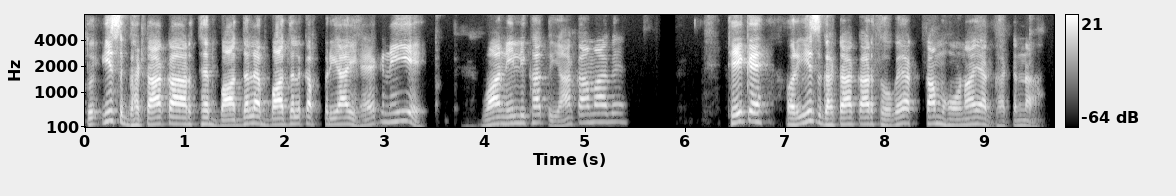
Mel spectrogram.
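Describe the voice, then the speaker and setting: A man's voice: fairly high pitch, animated, moderate pace, lo-fi sound. A man teaching a live grammar lesson, constantly quizzing his students with questions and answering them himself.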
